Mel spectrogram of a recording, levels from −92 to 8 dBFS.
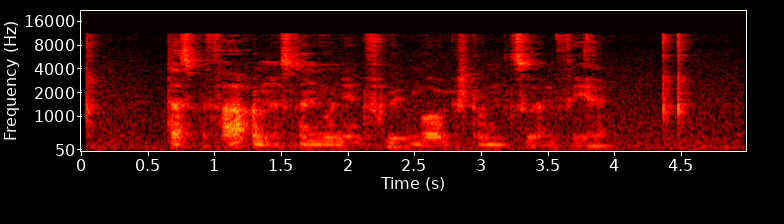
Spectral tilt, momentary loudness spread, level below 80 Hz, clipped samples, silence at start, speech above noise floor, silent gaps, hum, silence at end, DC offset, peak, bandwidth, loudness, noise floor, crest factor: -2.5 dB/octave; 12 LU; -72 dBFS; under 0.1%; 0.05 s; 23 dB; none; none; 0.05 s; under 0.1%; -20 dBFS; 12 kHz; -40 LUFS; -63 dBFS; 22 dB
